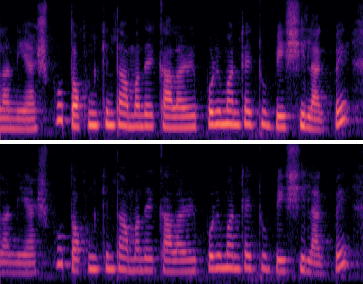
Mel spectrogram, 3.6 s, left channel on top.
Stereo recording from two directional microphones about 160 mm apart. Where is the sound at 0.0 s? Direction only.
50° left (ahead or behind).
